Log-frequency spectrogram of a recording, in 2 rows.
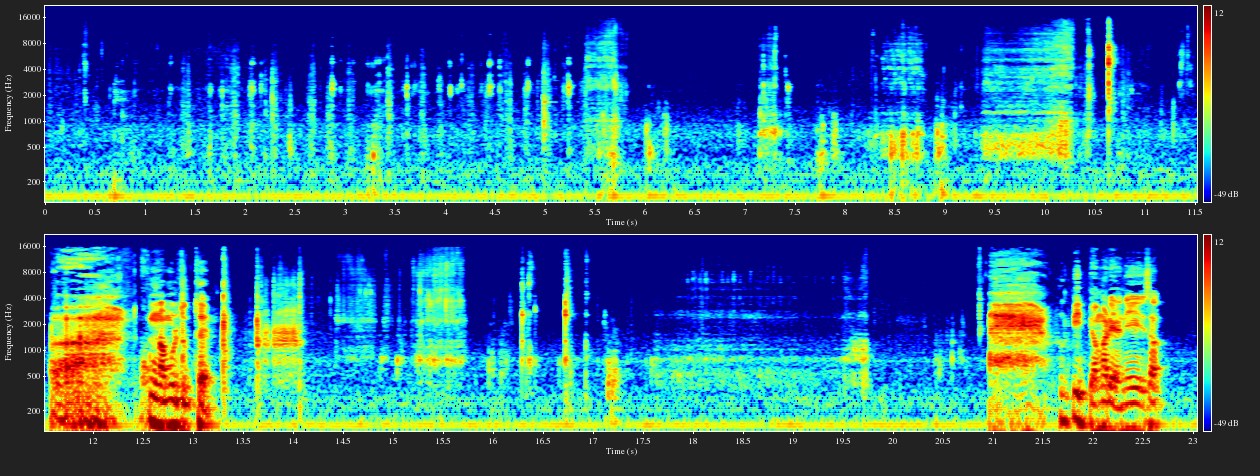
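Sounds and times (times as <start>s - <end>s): person chewing crunchy food: 0.2s - 6.4s, 14.4s - 17.3s.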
